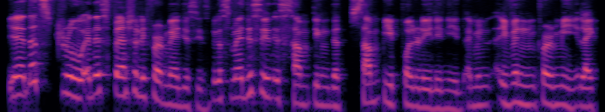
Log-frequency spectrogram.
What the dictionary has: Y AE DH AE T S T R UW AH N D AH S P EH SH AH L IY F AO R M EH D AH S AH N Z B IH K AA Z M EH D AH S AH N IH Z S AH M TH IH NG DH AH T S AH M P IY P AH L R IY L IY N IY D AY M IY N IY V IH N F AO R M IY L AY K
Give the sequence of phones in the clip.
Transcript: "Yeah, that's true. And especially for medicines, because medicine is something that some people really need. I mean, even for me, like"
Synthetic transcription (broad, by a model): Y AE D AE T S T R UW AH N D AH S P EH SH AH L IY F AO R M EH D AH S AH N S B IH K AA S M EH D AH S AH N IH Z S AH M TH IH NG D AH T S AH M P IY P AH L R IY L IY N IY D AY M IY N IY V IH N F AO R M IY L AY K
